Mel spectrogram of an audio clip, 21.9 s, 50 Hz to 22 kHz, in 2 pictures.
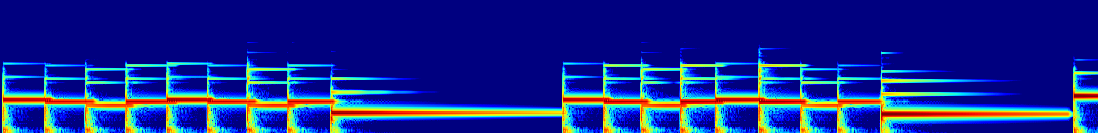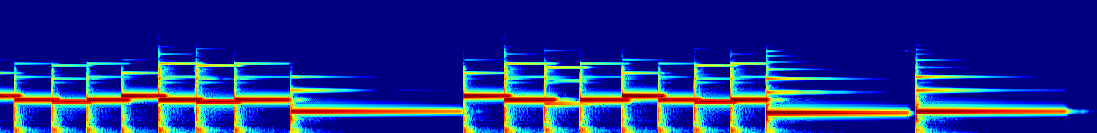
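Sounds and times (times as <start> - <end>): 
Rhodes electric piano: 0.0 - 21.7.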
